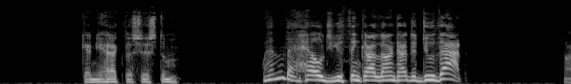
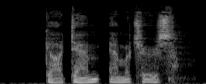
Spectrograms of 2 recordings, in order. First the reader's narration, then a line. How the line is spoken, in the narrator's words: Trigg mutters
